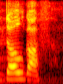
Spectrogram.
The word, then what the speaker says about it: Dolgoff: name is is it dole golf or how do you say your last name yeah dole golf okay so let me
